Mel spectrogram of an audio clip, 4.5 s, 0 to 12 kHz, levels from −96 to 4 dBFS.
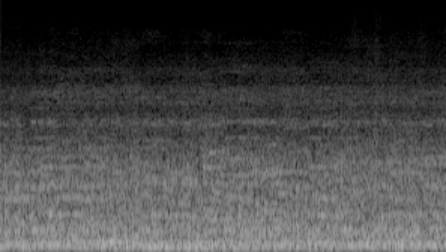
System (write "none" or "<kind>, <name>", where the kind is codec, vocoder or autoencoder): codec, SNAC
